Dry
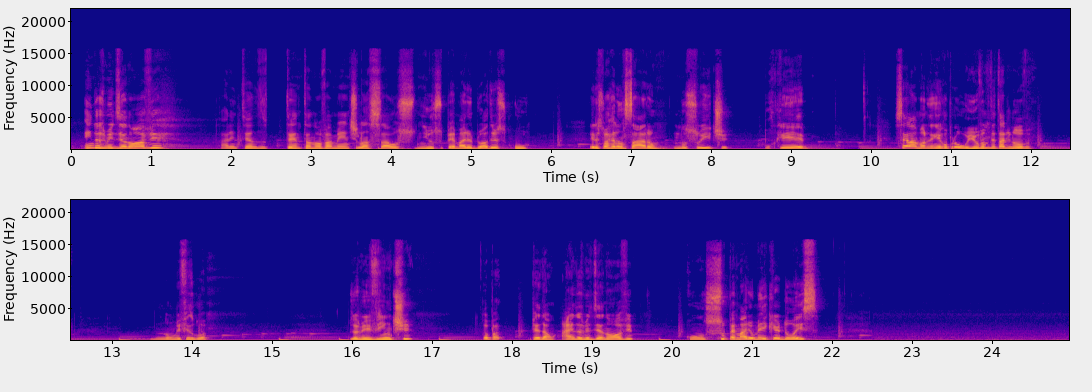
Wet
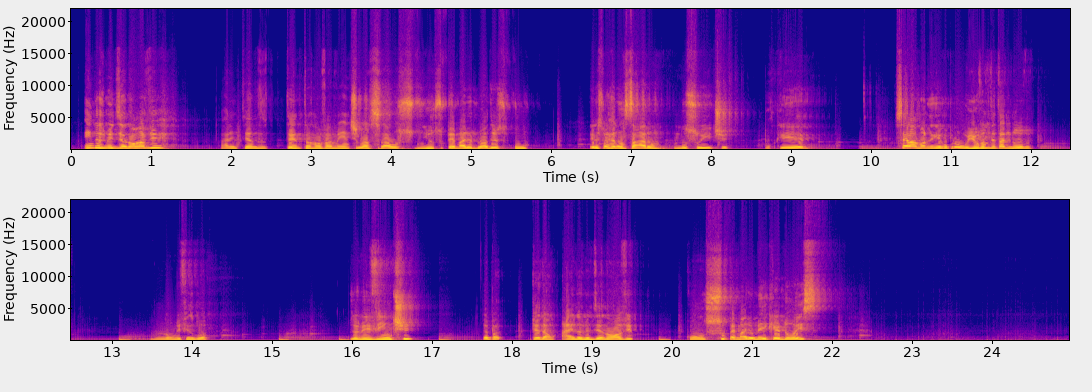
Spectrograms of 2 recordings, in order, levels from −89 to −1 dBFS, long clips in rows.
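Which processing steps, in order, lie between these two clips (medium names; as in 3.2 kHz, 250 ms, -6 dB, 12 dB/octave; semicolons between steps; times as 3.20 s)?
feedback echo behind a high-pass 76 ms, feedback 49%, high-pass 2.4 kHz, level -11.5 dB; waveshaping leveller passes 2; rotary cabinet horn 7.5 Hz, later 1 Hz, at 7.09 s; trim +6 dB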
